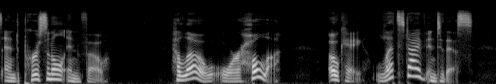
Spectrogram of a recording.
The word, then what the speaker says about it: hola: Just a quick micro tip to kick us off, the letter H at the very beginning of hola is completely silent. It's just pronounced hola.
